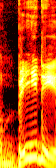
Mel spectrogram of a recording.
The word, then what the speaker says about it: Beede: number 40 just yesterday so BT is how you pronounce the San Francisco pitchers name and he just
